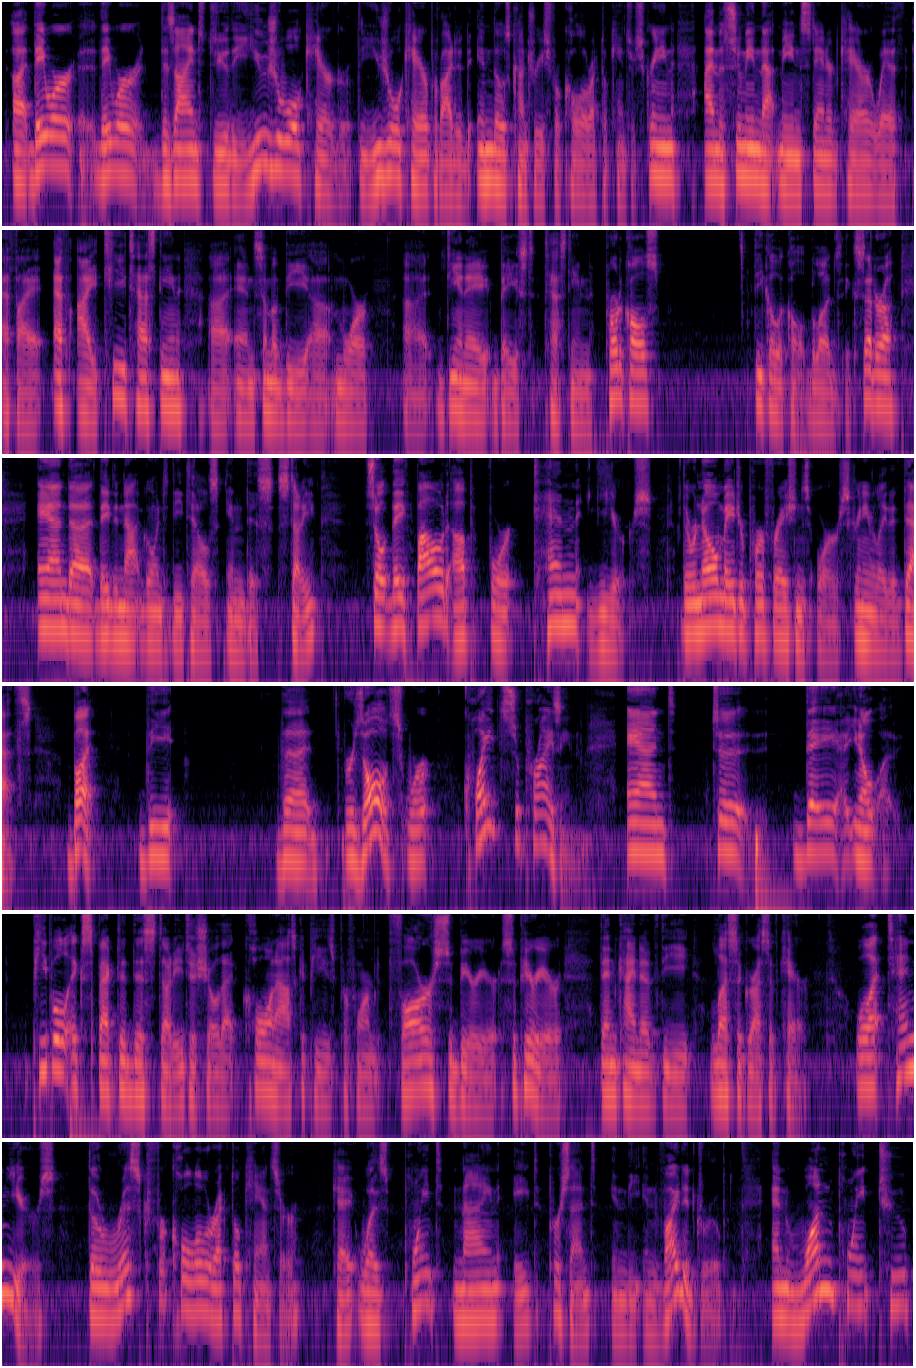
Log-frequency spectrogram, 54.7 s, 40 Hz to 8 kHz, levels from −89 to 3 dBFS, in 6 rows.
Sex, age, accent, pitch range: male, 30-49, American, 100-145 Hz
